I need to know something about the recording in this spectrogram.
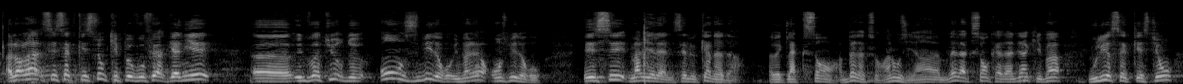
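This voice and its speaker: A man hosting a TV quiz show, animated and exclamatory, reading clues and teasing contestants in a studio. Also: fairly high pitch, a little fast, slight background noise.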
